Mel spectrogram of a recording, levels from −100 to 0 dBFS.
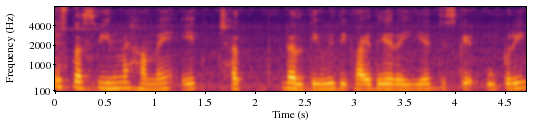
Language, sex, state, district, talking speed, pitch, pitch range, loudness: Hindi, female, Chhattisgarh, Bastar, 180 wpm, 180 Hz, 170-200 Hz, -19 LUFS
